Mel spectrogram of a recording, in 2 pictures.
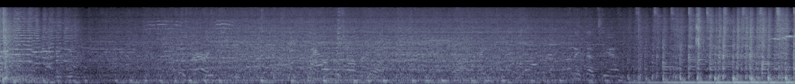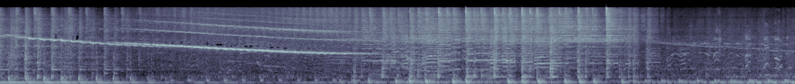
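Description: Procession music with drums over a crowd. From about halfway in, fireworks crackle in rapid sharp bangs, and a long whistle slides down in pitch over several seconds.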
